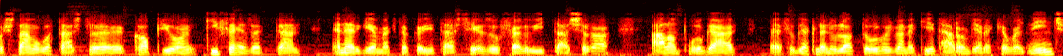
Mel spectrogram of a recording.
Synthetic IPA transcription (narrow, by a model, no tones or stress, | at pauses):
oʃt̪aːmo̞ɡɒt̪aːʃt̪kɒpjo̞nkifɛjɛzɛt̪ːɛnʔɛ̰nɛrɡijɒmɛkt̪ɒkɒɾiːt̪aːʃt̪sḛːlzoːfɛluːjiːt̪a̰ːʃrɒa̰ːlːɒmpo̞̰lɡaːr | fyɡːɛt̪lɛnylɒt̪ːoːlɦo̞ɟvɒnɛkeːt̪haːɾo̞̰mɟɛɾɛkɛvɒɟnint͡ʃ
